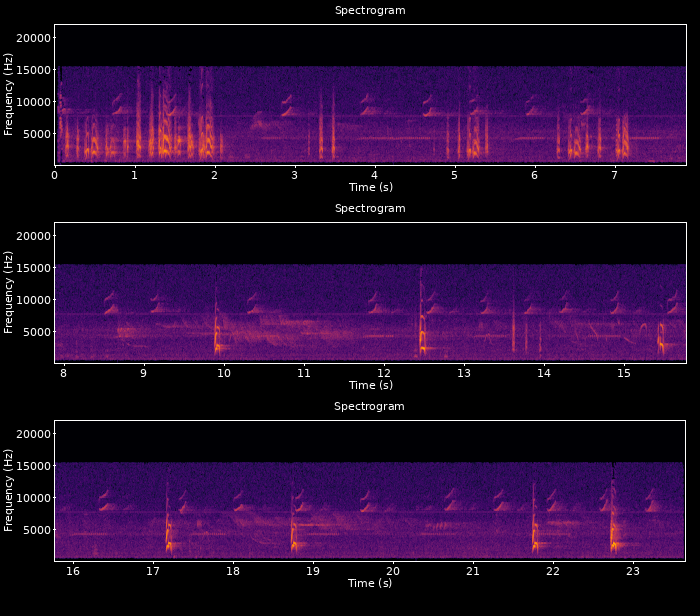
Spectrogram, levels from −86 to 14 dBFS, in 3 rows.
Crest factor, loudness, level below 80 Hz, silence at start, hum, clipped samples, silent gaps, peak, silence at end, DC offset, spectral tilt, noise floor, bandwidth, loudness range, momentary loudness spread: 28 dB; -20 LUFS; under -90 dBFS; 0.05 s; none; under 0.1%; none; 0 dBFS; 0.4 s; under 0.1%; 9 dB/octave; -48 dBFS; 15.5 kHz; 9 LU; 26 LU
